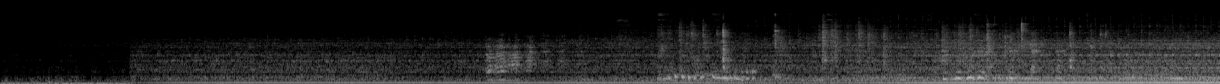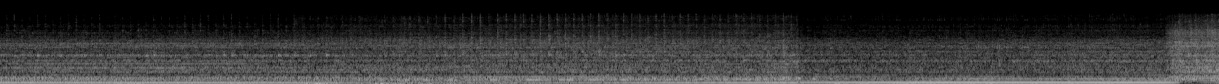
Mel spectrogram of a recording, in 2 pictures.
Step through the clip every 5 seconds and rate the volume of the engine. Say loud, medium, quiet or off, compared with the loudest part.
quiet, medium, loud, loud, loud.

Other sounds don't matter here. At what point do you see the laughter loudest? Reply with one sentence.
The loudest moment of the laughter is at 10 seconds.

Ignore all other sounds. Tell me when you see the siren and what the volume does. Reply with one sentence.
You can't hear the siren here.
